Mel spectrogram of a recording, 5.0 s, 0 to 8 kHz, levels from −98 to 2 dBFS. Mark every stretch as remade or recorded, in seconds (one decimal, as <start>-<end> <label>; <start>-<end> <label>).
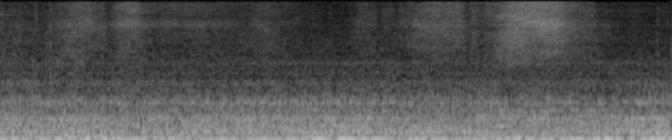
0.0-3.1 recorded; 3.1-5.0 remade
